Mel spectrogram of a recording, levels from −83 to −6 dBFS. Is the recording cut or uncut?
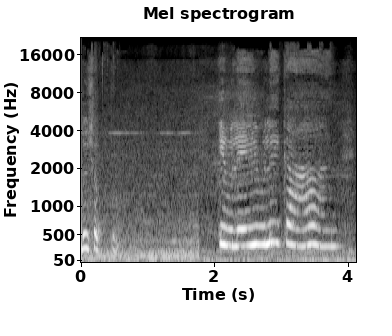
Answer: cut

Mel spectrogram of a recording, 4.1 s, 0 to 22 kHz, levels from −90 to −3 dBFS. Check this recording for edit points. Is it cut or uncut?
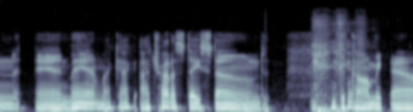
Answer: uncut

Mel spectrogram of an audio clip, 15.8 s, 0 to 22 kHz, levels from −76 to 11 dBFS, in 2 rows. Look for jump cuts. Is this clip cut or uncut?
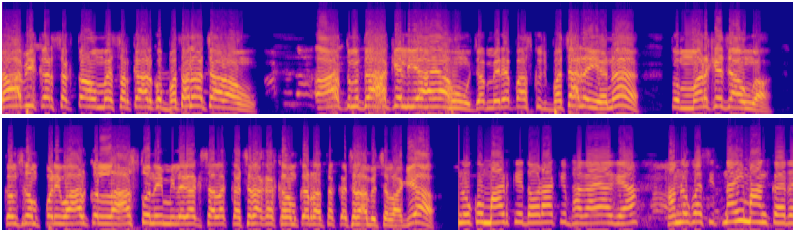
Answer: cut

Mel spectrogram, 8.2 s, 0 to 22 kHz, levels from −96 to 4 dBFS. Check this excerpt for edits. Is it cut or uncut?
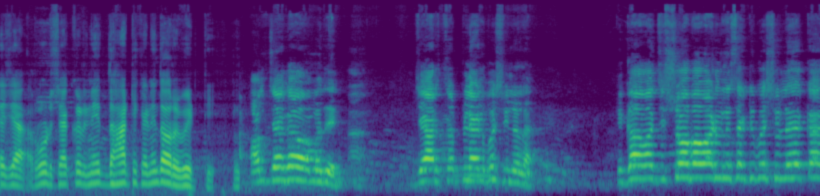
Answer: cut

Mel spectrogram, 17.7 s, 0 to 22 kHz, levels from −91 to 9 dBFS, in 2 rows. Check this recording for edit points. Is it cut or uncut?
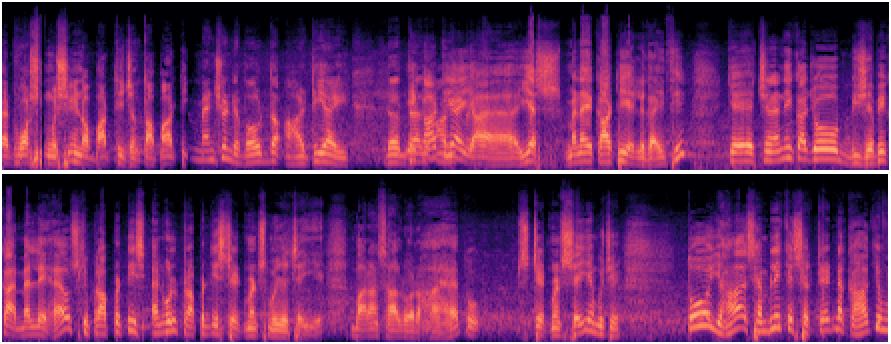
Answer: cut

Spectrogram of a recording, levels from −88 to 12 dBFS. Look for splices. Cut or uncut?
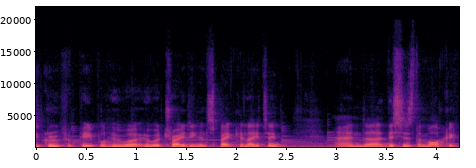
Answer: cut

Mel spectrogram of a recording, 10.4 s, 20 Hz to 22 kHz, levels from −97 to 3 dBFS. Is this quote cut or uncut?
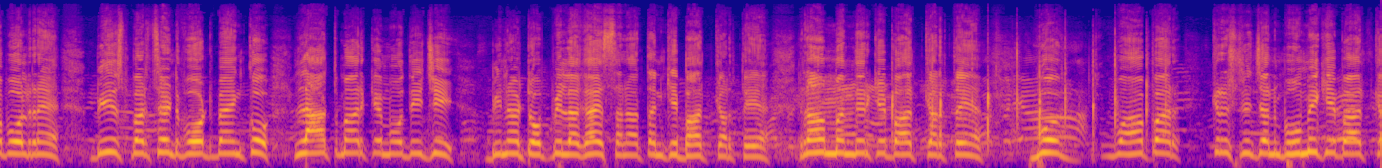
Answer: uncut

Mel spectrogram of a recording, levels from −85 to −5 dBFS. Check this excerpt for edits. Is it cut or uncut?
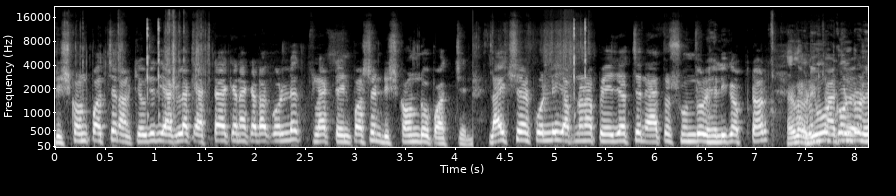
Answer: cut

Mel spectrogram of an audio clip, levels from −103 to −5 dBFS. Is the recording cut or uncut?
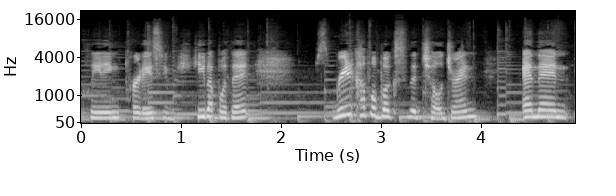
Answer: uncut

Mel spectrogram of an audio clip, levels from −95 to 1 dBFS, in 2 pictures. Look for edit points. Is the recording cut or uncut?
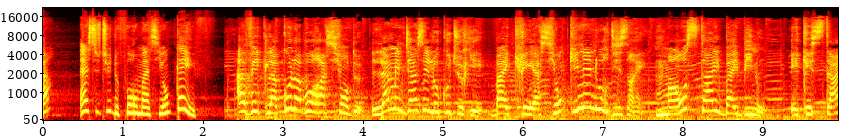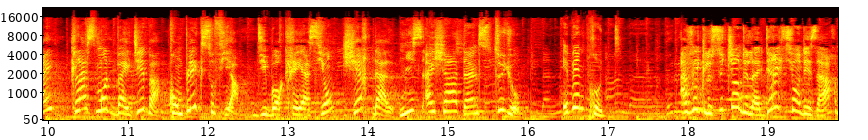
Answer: uncut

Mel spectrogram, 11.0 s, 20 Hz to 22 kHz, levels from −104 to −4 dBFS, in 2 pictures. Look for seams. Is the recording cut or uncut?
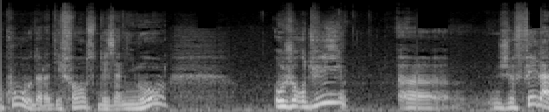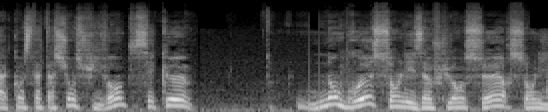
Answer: uncut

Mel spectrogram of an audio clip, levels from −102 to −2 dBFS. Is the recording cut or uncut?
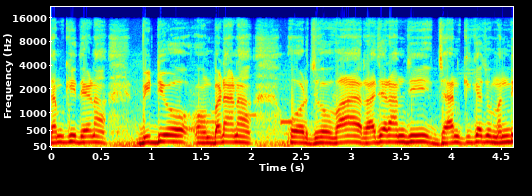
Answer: uncut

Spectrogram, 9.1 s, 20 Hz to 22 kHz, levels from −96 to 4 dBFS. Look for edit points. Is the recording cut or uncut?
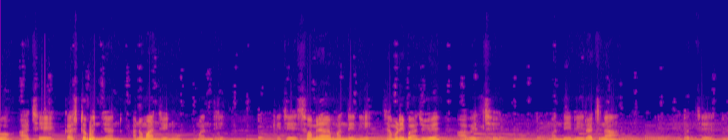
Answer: uncut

